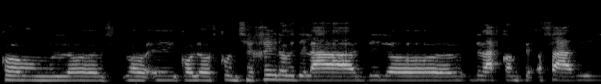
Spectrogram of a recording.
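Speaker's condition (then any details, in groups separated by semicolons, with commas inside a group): Profound bilateral hearing loss, post-meningitis profound bilateral sensorineural hearing loss; flat audiogram, hears nothing without implant, other ear unusable, second implant planned at Sierga, masks hinder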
